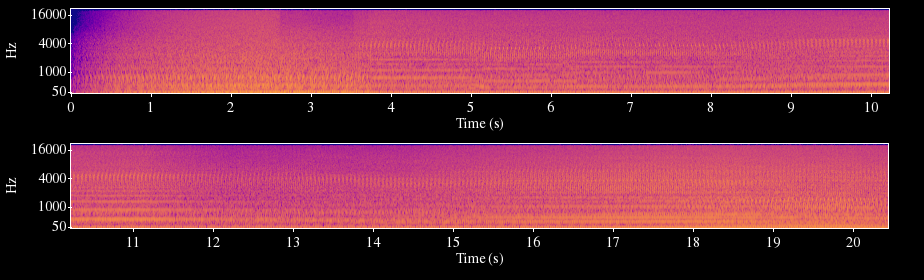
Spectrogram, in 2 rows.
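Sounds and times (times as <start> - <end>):
G drone: 0.2 - 20.4.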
